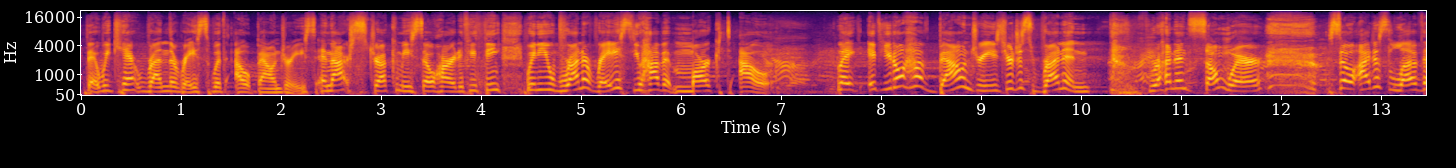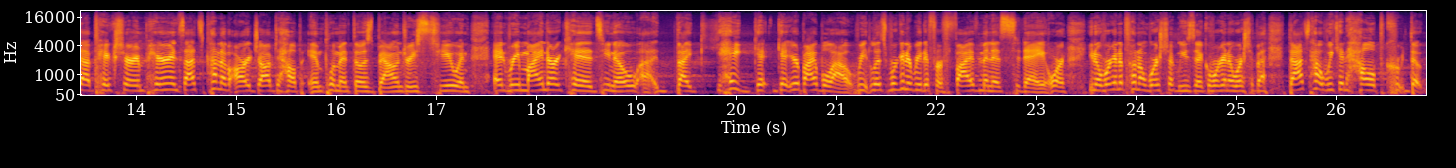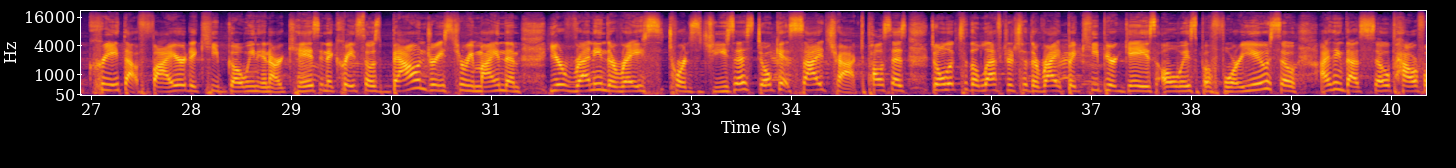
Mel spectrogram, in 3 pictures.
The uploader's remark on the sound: Recorded live at Capital Church in Meridian, Idaho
